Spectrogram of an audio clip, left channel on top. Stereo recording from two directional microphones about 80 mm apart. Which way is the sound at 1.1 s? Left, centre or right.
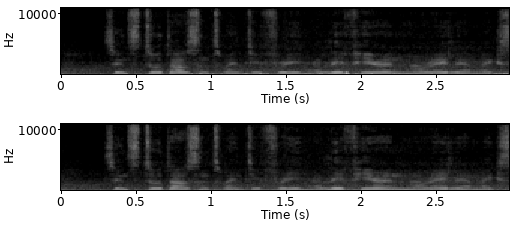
Centre.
